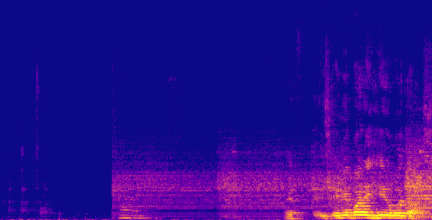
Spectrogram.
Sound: radio noise hissing

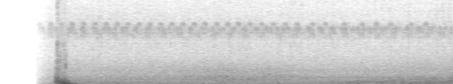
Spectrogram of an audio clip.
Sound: car door bangs

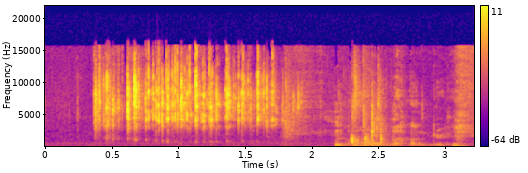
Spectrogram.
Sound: dice rattle and thud

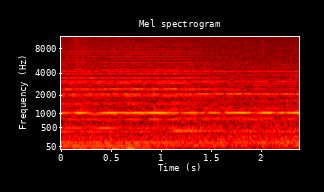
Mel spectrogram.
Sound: strong wind

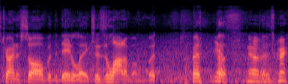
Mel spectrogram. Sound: chuckles

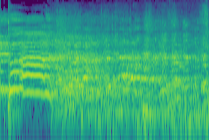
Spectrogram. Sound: audience laughing

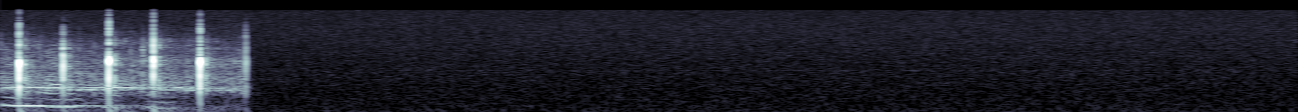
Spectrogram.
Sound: audience cheering; audience applauding

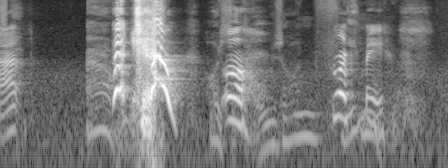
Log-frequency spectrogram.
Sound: loud sneeze

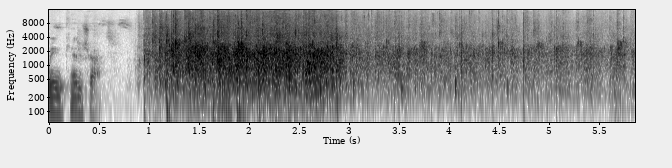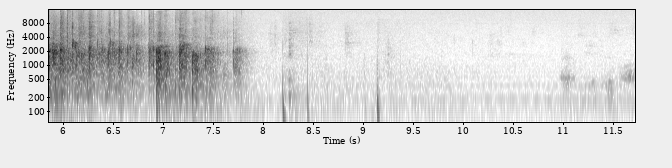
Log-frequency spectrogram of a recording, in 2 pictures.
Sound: applause

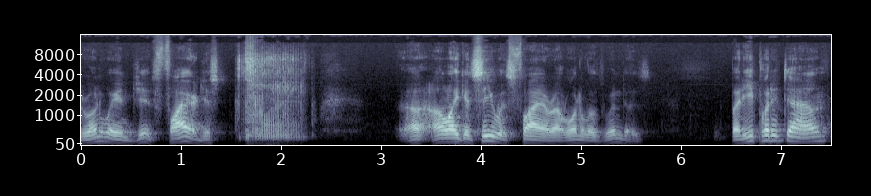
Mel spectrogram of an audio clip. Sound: raspberries

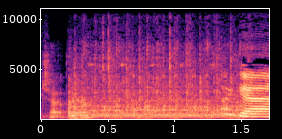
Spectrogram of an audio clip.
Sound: sewing machine clunking

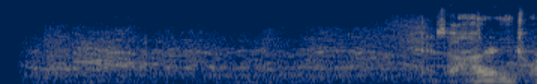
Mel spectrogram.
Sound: bar patrons talk loudly

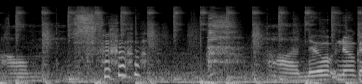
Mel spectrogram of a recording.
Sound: laughs

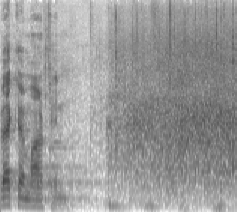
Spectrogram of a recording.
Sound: applause

